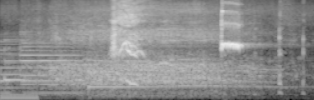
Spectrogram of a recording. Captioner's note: audience groans; tom blows whistle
